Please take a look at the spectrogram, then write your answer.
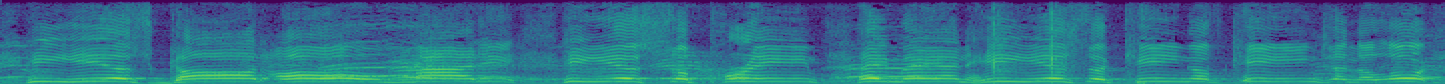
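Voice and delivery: loud, slow preacher's cadence; preaching. Acted. Preacher to congregation, full-force preaching.

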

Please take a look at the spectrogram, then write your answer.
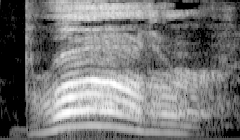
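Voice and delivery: loud, drawn-out greeting in retelling; imitating an eager caller; hearty greeting. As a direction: hail a buddy with a long, loud call. Retold excited greeting on the phone.

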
